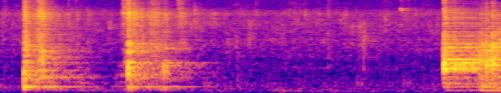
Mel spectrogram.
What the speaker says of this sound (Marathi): आता आपल्याला टाकायचं आहे हे बटाटे बारीक करून घेतलेले. छान मस्त परतून घ्यायचं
